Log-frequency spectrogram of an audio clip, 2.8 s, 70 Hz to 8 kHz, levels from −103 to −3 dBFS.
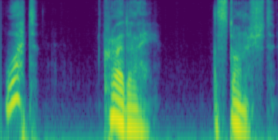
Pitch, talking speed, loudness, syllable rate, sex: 135 Hz, 85 wpm, -19 LUFS, 4.6 syllables/s, male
